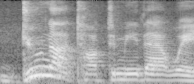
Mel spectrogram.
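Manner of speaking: loud, hostile, aggressive, combative tone. Speaker showing how not to talk to your kids: aggressive tone. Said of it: "if you were to use a more aggressive tone".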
